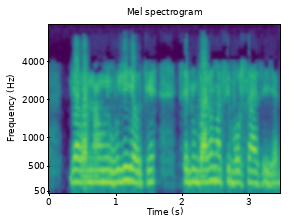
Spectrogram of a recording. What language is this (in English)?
Odia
